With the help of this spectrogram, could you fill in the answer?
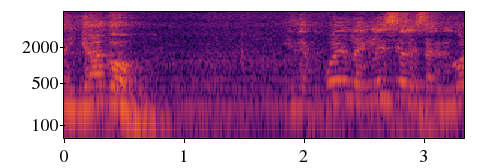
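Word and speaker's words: יעקב: a santiago bueno porque jacob en hebreo se pronuncia y hago después la iglesia les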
